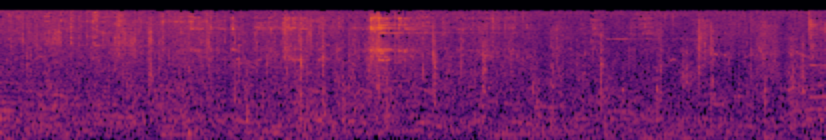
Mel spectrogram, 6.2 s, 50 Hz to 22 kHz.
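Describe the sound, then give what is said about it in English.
Horse-drawn carriage hooves clip-clop over narrow streets in a steady, continuous run of many hoof strikes at an even level. “Then the king climbs into his carriage. Carriage does a 3-point turn in the very narrow streets and starts heading its way back up to the prince's citadel.”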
